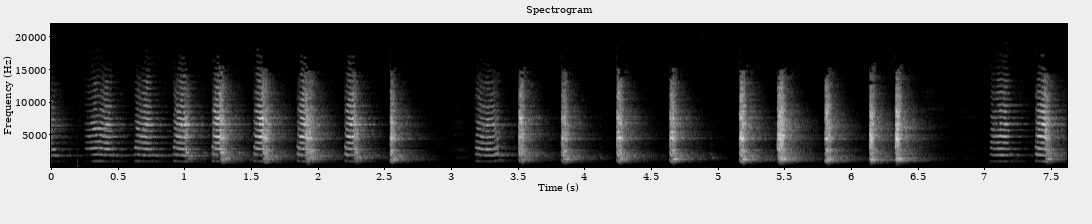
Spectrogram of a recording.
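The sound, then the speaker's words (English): A loud series of excited hen turkey yelps made on a turkey call, rapid raspy notes in quick runs broken by a couple of brief pauses and sharp cutting notes, with no talking. “So I'm going to do an excited hen yelp here with a few cuts in there.”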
